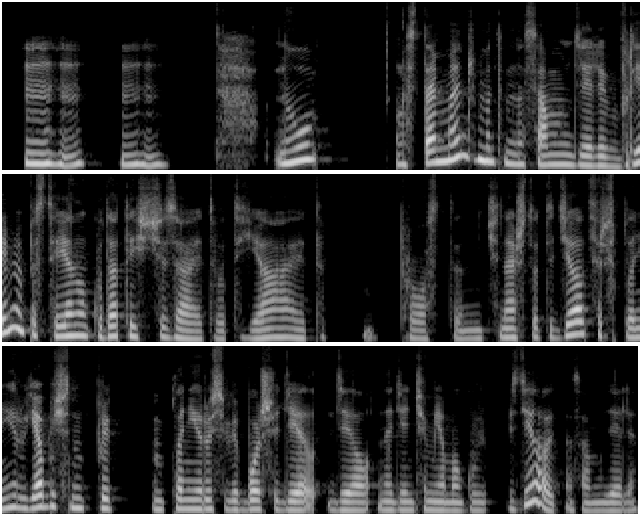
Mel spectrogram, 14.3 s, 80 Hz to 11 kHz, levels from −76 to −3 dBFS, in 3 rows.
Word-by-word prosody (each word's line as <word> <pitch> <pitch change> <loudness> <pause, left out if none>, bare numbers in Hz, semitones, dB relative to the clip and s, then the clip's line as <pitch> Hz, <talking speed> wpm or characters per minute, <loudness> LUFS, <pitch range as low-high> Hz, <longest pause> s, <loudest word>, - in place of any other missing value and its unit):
Мгм. 210 -1 +2 0.2
Мгм. 190 -1 -2 0.8
Ну, 265 +7 +4 0.7
с - - -3
тайм-менеджментом, 255 - +4
на 200 - -2
самом 195 +1 +1
деле, 180 -2 +1
время 235 - +2
постоянно 210 -3 +2
куда-то 200 +1 +1
исчезает. 165 -5 -1
Вот 150 -1 -9
я 170 +1 -1
это 165 +3 -9 0.3
п - - -15 0.2
просто 155 -1 -8
начинаю 160 +3 -2
что-то 180 0 -4
делать, 235 +8 +3
распланирую. 195 +4 -1
Я 215 +2 +8
обычно 220 -3 0
при 195 -2 -2 0.3
м, 175 - -3
планирую 185 0 +1
себе 170 -1 -1
больше 180 +1 +2
дел 165 0 +2
дел 165 -1 0
на 165 - -3
день, 165 0 -3
чем 170 0 -2
я 160 -1 0
могу 155 +1 -4 0.2
в 175 - -9
сделать, 300 - +1
на - - -8
самом 155 -1 -6
деле. 155 +2 -4
185 Hz, 165 wpm, -26 LUFS, 165-210 Hz, 0.8 s, Я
